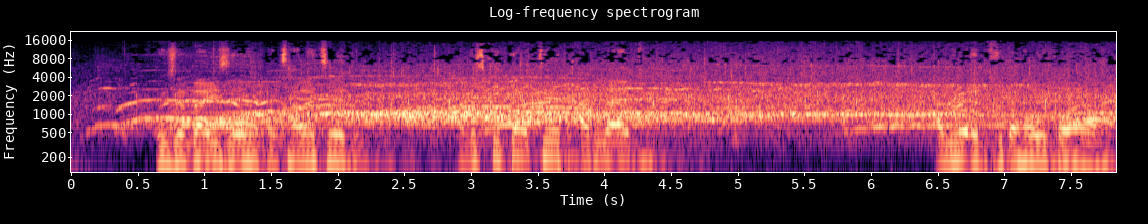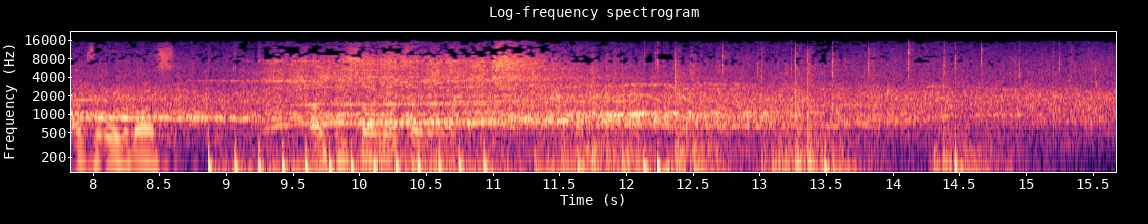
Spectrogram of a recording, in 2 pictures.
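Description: A choir claps in rhythm.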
